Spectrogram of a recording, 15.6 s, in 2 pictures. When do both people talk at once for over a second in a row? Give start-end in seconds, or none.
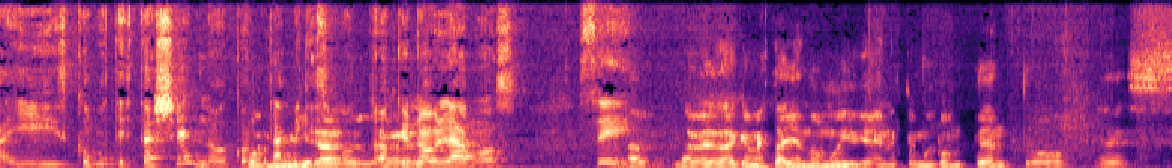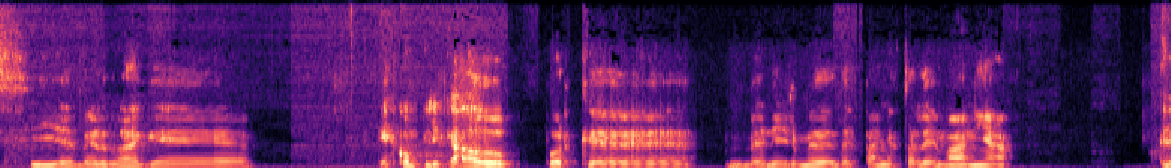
1.6-2.9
